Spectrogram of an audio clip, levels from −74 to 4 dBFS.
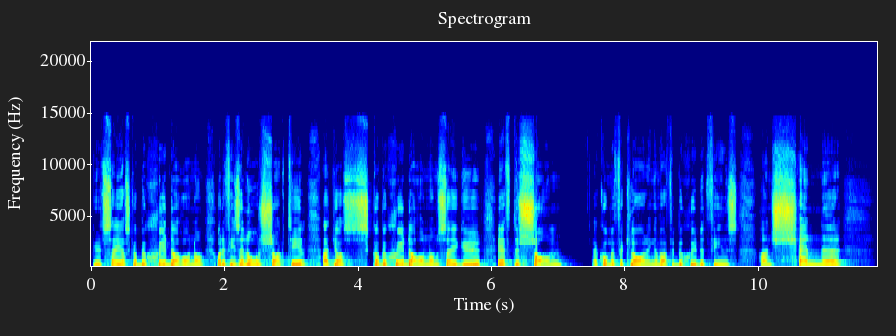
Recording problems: none

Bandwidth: 14.5 kHz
